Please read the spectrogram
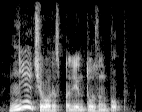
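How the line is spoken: Joyful confirmation. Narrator (Russian): радостно подтвердил господин Пепперминт

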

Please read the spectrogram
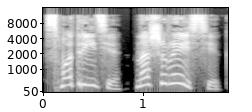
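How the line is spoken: Shouted. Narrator (Russian): крикнул Сергей Сыроежкин

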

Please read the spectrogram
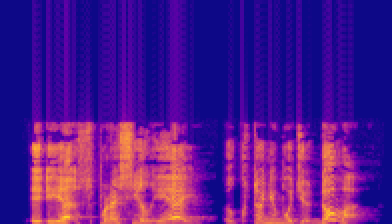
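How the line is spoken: Very loud repetition. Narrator (Russian): повторил Пух громко-громко

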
